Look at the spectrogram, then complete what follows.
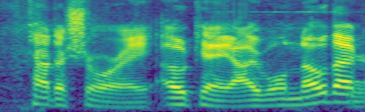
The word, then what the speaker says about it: Tatasciore: I know because of JKR. Okay. Because he apparently asked him how to say his last name. Tadashore.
